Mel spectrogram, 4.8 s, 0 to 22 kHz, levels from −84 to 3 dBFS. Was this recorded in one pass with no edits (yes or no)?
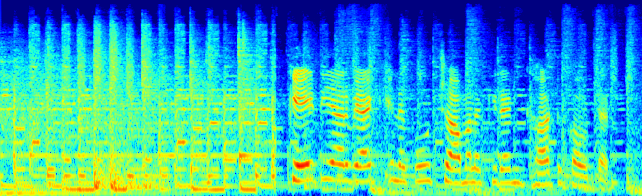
no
